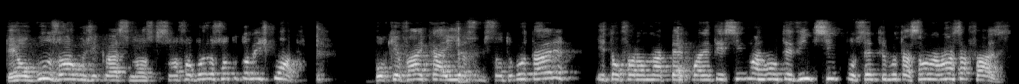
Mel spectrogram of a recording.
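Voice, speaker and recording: High-pitched, emphatic Carioca man. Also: steady tone, quick pace. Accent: Carioca Brazilian Portuguese. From Rio de Janeiro, Brazil. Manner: emphatic, repeats phrases, colloquial and opinionated. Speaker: tax consultant and executive speaking on a livestream. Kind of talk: informal live business discussion. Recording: echoey room, dull band-limited livestream audio.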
